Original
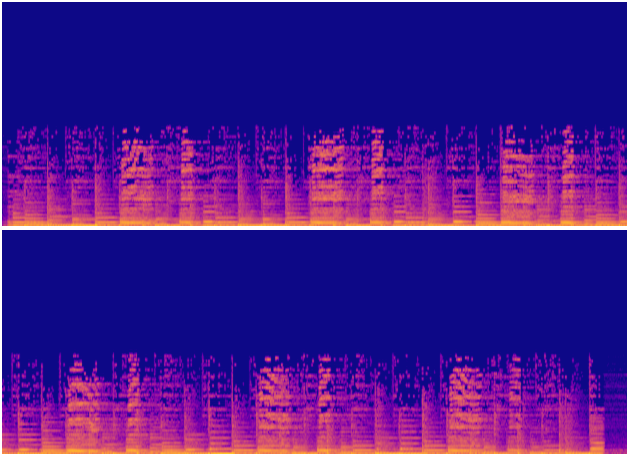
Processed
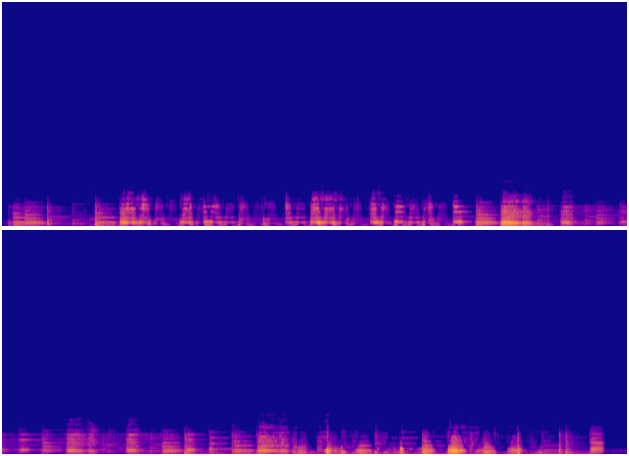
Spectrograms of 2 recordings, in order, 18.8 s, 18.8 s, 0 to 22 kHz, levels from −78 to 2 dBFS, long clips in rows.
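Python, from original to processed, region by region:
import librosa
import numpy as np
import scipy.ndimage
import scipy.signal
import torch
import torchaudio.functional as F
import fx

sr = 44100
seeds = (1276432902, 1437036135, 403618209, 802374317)

y = fx.chain(x, sr, fx.low_shelf(hz=170.0, db=-9.5),
    fx.robotise(hz=314.0), at=(0.69, 1.31))
y = fx.chain(y, sr, fx.band_shelf(hz=2500.0, db=14.5, octaves=1.1),
    fx.stagger_phaser(hz=4.7), at=(1.84, 6.83))
y = fx.chain(y, sr, fx.highpass(hz=600.0, slope=6),
    fx.echo_split(split_hz=700.0, low_ms=118, high_ms=256, feedback_pct=52, wet_db=-8.5), at=(8.25, 11.78))
y = fx.chain(y, sr, fx.phaser_stages(stages=2, low_hz=330.0, high_hz=3800.0, hz=2.2, feedback_pct=10),
    fx.small_body(hz=(270.0, 520.0), ring_ms=50, db=11), at=(13.79, 17.46))
y = scipy.signal.sosfilt(scipy.signal.cheby1(4, 1.0, [170.0, 2000.0], 'bandpass', fs=sr, output='sos'), y)
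y = fx.upward_expand(y, sr, threshold_db=-28.0, expansion=2.5)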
